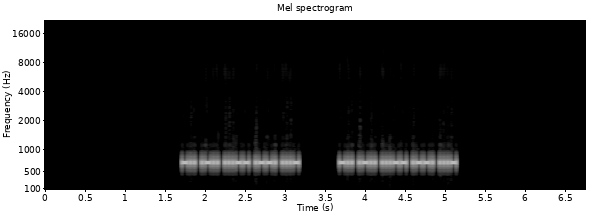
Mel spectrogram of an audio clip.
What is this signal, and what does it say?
Morse code, heard as a keyed tone, about 47 wpm, 700 Hz. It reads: DL3PV DL3PV
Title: DXCC-100 Call Signs - 5 Characters - Repeated 2x - 50wpm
